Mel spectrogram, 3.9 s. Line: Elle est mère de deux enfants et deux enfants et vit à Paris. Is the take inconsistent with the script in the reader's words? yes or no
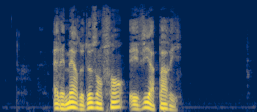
yes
